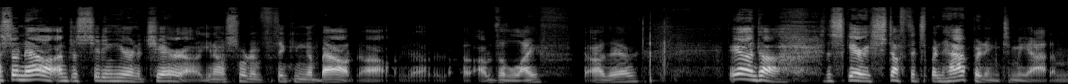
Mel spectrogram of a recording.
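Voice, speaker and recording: A man's voice: a little high, no room sound. A man voicing a nervous, quirky male publisher who rambles and stammers through a phone voicemail message. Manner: hesitant, stammering, full of uh's, oddly deadpan rambling. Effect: played back as a phone voicemail message.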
